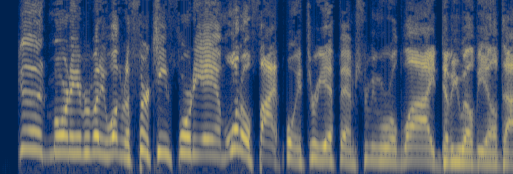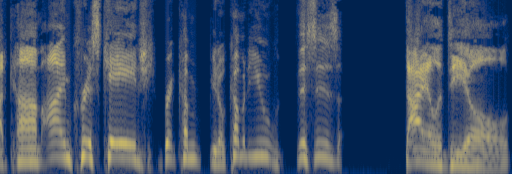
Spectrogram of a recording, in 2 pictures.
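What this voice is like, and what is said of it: Animated radio announcer voice. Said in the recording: “radio voice ... you're just a little bit more animated”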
